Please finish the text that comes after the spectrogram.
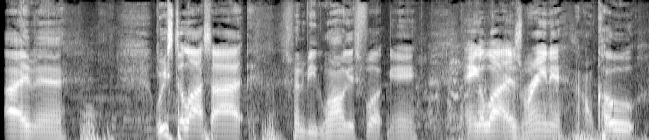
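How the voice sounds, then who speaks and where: A man's voice: on the high side, steady tone, moderate pace, music in the background. A young man vlogging casually on his phone while walking a snowy college campus, talking in blunt slang and joking complaints. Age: young adult. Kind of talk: casual vlog chat. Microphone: phone held at arm's length. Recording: outdoor phone audio with crowd.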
